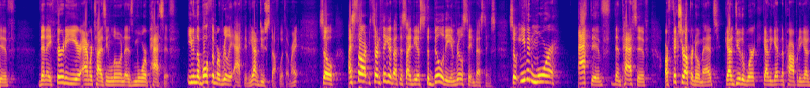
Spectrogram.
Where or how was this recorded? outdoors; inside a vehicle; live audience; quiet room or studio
live audience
